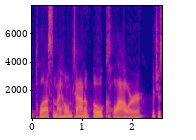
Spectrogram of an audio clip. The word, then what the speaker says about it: Eau Claire: cuz people always pronounce it wrong. Like often people say Eau Claire or Eclair. Yeah, yeah, yeah. It's Eau Claire.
